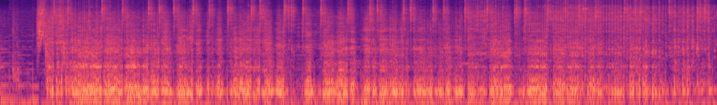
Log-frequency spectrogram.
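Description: Two Beyblade Burst Turbo spinning tops whirring on a plastic stadium floor, with many sharp clicks as they knock against each other.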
